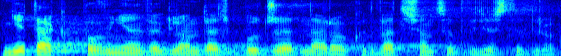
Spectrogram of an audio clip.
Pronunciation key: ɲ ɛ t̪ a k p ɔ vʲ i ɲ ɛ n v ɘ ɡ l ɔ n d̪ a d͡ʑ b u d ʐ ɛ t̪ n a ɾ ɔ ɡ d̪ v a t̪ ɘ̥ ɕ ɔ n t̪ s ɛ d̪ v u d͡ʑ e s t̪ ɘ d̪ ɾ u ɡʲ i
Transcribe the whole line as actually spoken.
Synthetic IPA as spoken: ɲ ɛ t̪ a k p ɔ vʲ i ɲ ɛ n v ɘ ɡ l ɔ n d̪ a d͡ʑ b u d ʐ ɛ t̪ n a ɾ ɔ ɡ d̪ v a t̪ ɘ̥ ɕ ɔ n t̪ s ɛ d̪ v u d͡ʑ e s t̪ ɘ d̪ ɾ u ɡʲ i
